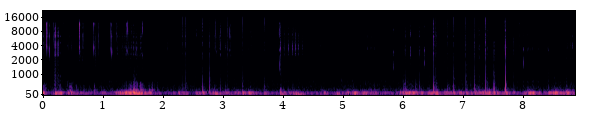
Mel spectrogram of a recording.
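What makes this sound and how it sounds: Long painted fingernails of both hands scratch and tap the rounded metal mesh grille of a black studio microphone. The result is a dense stream of sharp clicks and bright scratchy ticks over a deep, throbbing low rumble that swells and fades.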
